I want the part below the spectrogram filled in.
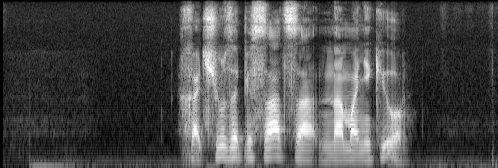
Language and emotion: Russian, neutral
